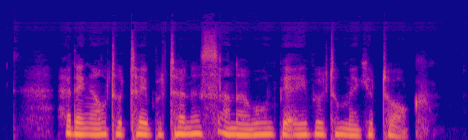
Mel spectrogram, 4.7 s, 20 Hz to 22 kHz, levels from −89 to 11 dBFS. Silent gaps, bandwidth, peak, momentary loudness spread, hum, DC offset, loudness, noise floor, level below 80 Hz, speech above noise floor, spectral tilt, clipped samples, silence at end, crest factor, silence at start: none; 9.8 kHz; -8 dBFS; 7 LU; none; under 0.1%; -24 LUFS; -49 dBFS; -52 dBFS; 27 dB; -7 dB/octave; under 0.1%; 0.4 s; 14 dB; 0.35 s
